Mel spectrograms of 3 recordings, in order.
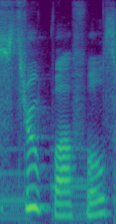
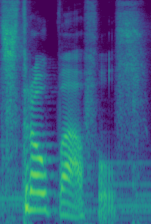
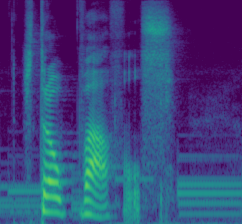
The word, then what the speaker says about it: stroopwafel: If there is like double o in the Netherlands in Dutch, it's o, not oo, like in English.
